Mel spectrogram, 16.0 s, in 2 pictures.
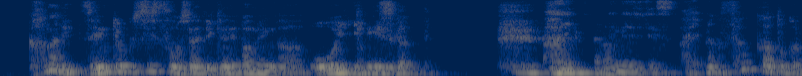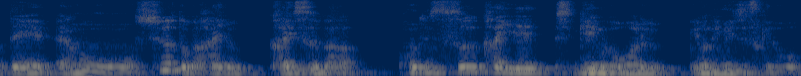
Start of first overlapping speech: none

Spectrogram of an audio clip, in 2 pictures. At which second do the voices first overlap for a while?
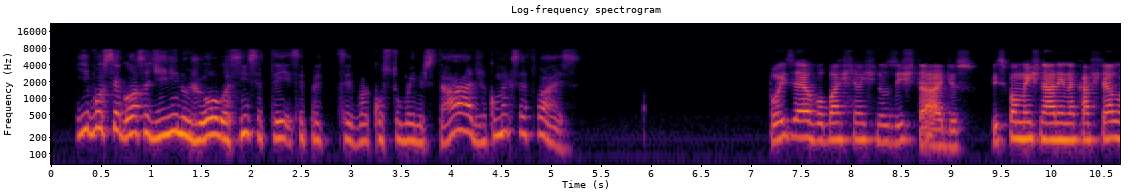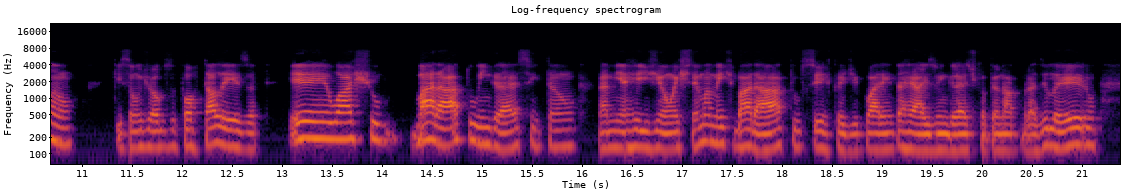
none

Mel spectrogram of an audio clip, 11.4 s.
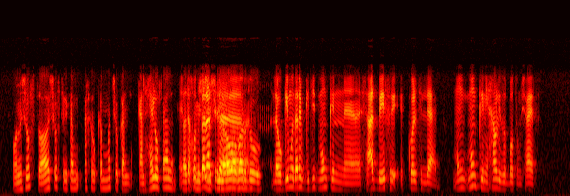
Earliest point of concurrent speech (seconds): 3.6 s

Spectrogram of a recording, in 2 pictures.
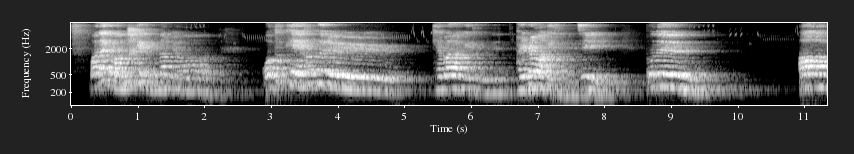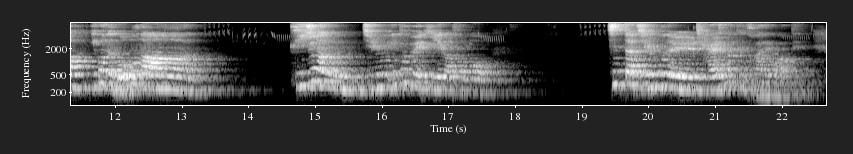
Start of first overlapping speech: none

